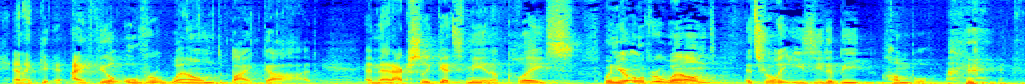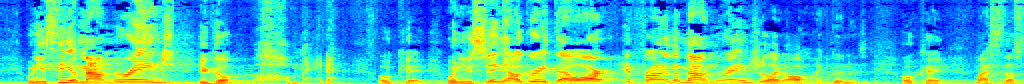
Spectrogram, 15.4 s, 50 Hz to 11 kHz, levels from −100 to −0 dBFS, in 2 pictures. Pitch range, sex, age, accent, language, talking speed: 105-165 Hz, male, 30-49, American, English, 225 wpm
